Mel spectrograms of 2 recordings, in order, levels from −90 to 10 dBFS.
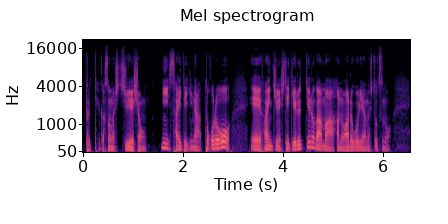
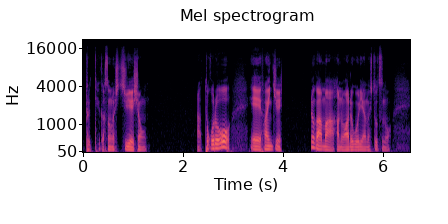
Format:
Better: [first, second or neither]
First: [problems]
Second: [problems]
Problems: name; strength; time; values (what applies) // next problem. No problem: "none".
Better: first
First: none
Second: audio cutting out; at 1.5 s for 1 s and at 4 s for 0.5 s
